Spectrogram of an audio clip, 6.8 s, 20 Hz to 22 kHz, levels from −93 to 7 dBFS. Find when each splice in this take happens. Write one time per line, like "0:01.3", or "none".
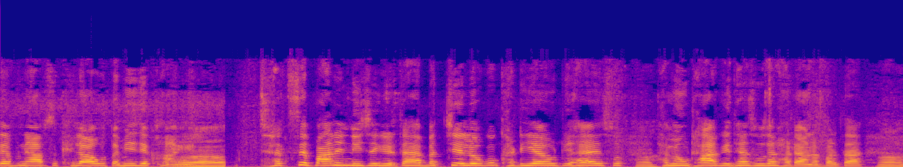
0:01.7

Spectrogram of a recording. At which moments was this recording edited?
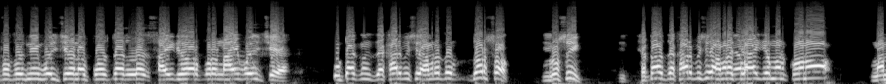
0:07.3

